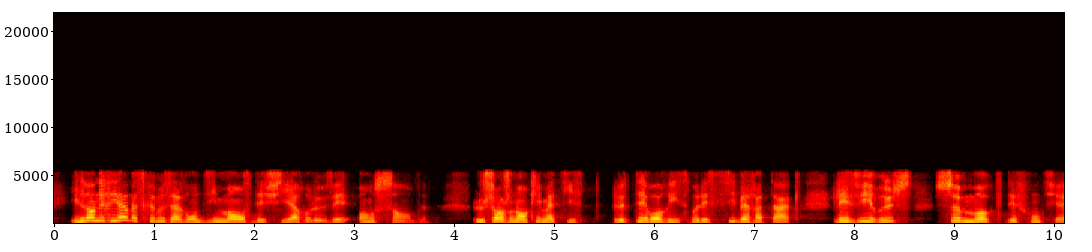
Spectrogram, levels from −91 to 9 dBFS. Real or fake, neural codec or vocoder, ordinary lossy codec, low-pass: fake; codec, 16 kHz, 0.8 kbps, ZipCodec; none; 5.4 kHz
